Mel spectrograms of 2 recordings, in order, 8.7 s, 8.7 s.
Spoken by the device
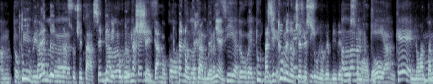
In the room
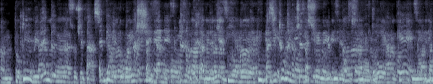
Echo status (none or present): present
